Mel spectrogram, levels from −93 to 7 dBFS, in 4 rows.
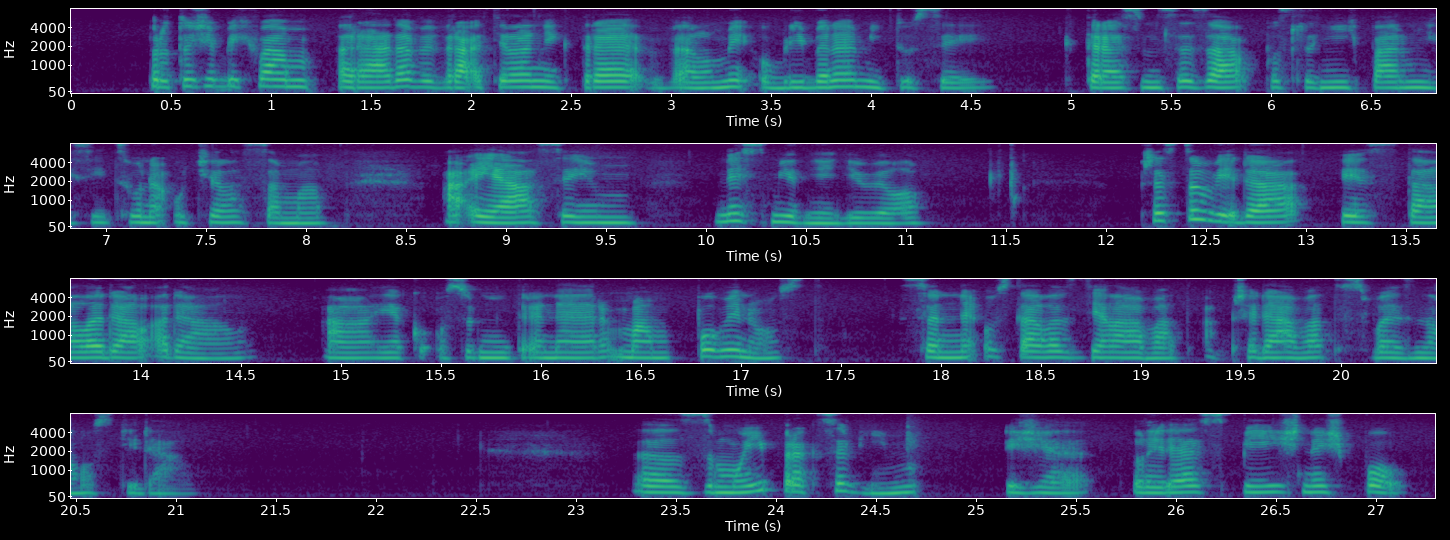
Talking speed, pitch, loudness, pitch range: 120 wpm, 205 Hz, -26 LUFS, 195-220 Hz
